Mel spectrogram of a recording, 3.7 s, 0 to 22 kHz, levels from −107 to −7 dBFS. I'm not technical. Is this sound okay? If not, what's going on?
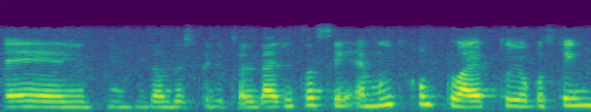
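No. Between about 0.67 and 1.4 seconds there is speech cut by the noise suppressor. The call's cleanup stage, meant to turn down steady background hiss, mistook parts of the speech for noise and lowered them too. Across roughly four-tenths of a second within that stretch, soft sounds and word endings come out faint or swallowed, as if the speaker briefly turned away from the microphone.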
